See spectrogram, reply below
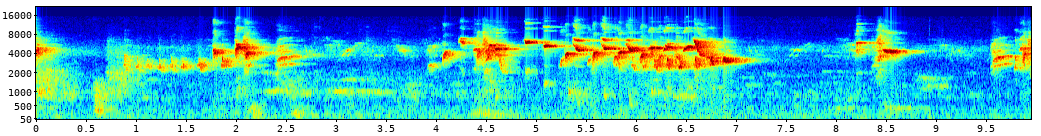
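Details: European goldfinch, a young bird in the song-forming stage: rambling subdued chirps at first, then a stronger, fast tinkling twitter passage, a pause, and a few final bright notes.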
